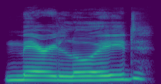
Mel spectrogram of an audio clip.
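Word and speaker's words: Mari Lwyd: First, I'm going to talk about a Welsh one called Mary Lloyd. Mary Lloyd. It's spelled MARILWYD.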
